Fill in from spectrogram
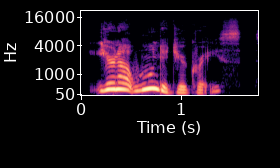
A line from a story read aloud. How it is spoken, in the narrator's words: said Sonia anxiously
